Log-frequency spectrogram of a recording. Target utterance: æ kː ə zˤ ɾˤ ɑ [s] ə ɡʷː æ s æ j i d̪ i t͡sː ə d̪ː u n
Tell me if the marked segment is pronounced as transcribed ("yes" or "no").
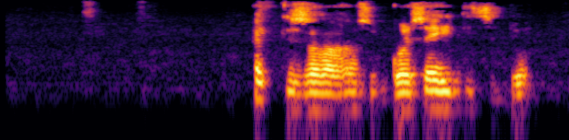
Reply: yes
